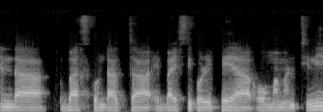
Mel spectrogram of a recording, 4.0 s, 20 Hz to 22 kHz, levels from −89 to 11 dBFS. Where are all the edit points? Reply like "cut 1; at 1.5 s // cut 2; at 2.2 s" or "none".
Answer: none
